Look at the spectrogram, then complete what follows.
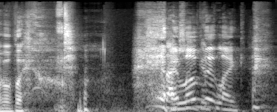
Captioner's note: laugh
